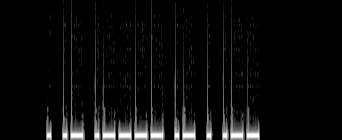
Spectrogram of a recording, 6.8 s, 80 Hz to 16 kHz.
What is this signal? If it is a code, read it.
Morse code, heard as a keyed tone, about 15 wpm, 700 Hz. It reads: EA1AEW
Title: DXCC-100 Call Signs - 6 Characters - Repeated 3x - 15wpm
